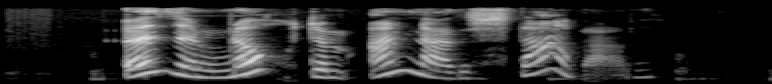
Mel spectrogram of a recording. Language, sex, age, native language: Icelandic, female, 7, Icelandic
